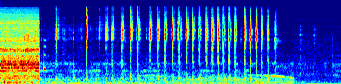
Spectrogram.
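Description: A knife chops herbs on a wooden cutting board.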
